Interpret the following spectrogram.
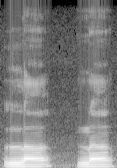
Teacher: tongue position, tongue tip or blade touches the alveolar ridge. Okay, for example, la, na, your tongue is touching alveolar ridge, making a complete closure by the tip of the tongue and the alveolar ridge, followed by sudden release of closure.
